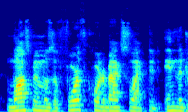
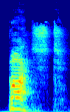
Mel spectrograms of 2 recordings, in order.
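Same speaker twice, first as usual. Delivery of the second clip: emphatic shout; 6 semitones higher, 8 dB louder than usual. Real, not acted. Verdict on a bad pick.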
